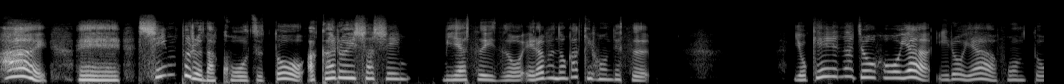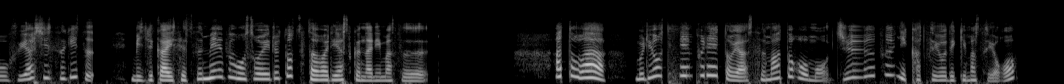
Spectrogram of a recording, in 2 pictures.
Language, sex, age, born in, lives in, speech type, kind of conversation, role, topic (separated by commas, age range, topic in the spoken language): Japanese, female, 50-54, Japan, Japan, read, expert-assistant, expert, 広報のスキルを伸ばすために、毎日できる工夫やコツは何ですか？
